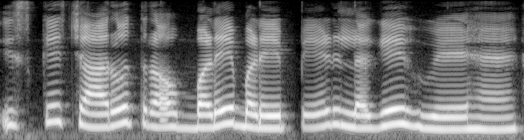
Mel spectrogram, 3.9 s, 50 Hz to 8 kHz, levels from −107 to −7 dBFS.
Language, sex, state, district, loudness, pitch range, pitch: Hindi, female, Jharkhand, Ranchi, -16 LUFS, 225-285 Hz, 245 Hz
